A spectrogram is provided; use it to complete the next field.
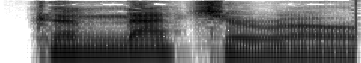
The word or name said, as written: connaturalness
